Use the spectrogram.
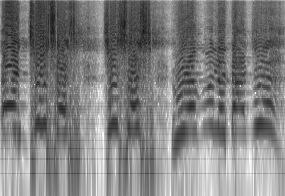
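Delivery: mock alarmed, shrill, very high shouting. Retelling a wife's cry as a trailer came at them: imitating a wife shouting. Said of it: "The wife was shouting".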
